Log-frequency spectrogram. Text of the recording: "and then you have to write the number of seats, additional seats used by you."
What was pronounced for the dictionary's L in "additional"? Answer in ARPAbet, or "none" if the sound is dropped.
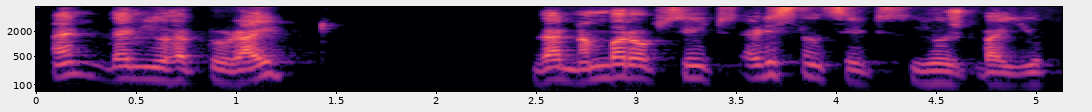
N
